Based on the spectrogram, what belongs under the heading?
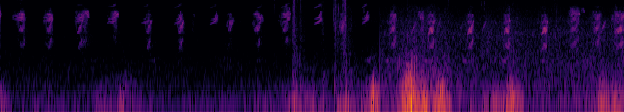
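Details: Six-day-old bulbul chicks in the nest being fed give thin, high begging notes about twice a second, then a flurry of louder cheeps over rustling and low thumping from the nest.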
